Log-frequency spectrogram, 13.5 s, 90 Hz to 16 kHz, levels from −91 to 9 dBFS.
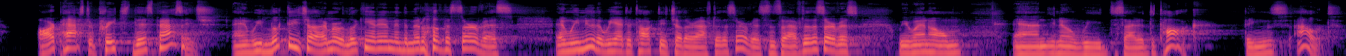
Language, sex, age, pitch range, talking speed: English, male, 20-39, 105-155 Hz, 235 wpm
